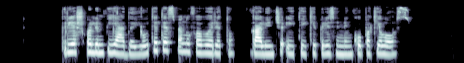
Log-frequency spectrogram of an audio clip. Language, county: Lithuanian, Vilnius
